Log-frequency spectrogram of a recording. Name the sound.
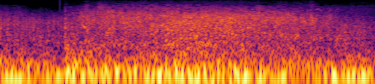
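explosions as life pods are destroyed, from a Halo video game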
